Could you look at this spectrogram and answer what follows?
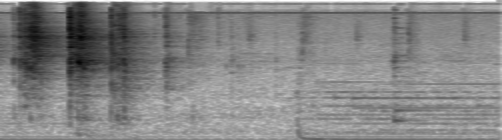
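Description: A lid is screwed by hand onto a glass jar of pickled shrimp, giving a few quick clinks and scraping ticks near the start, then a softer knock, close and clear with no talk.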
